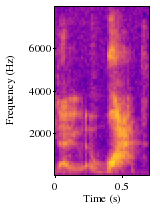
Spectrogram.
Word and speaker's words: WAP: The acronym that me and Douglas, WAP. And it was great with that. WAP. Rhymes with Jap, yes, intentionally going.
